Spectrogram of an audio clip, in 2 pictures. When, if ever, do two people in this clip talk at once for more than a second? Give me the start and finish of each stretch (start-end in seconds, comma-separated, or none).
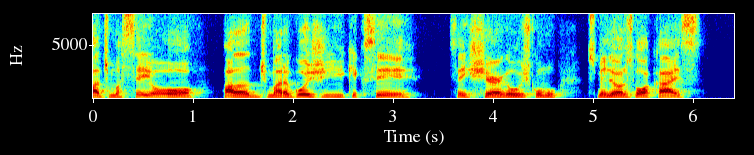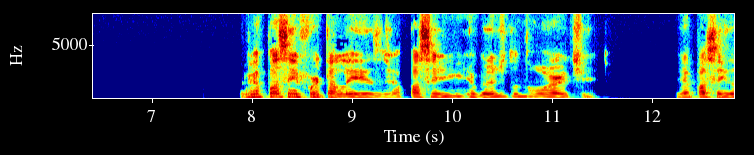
none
